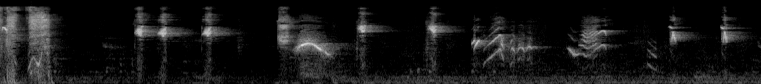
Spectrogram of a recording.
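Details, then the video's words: White-rumped shama in breeding condition giving a varied song of sharp high chips, a bright down-slurred whistle and quick rising and falling twisted notes, delivered in separate bursts with short gaps. "kacer birahi"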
